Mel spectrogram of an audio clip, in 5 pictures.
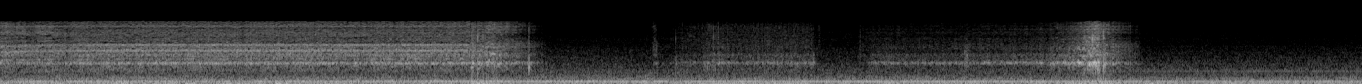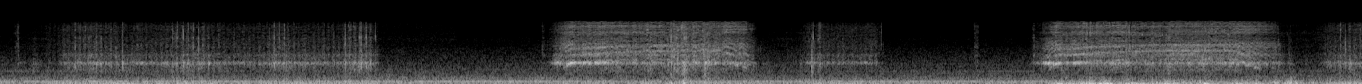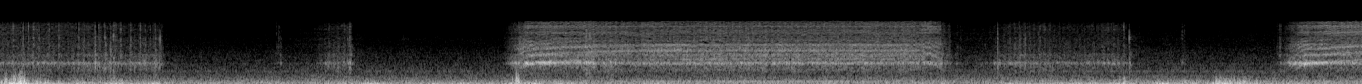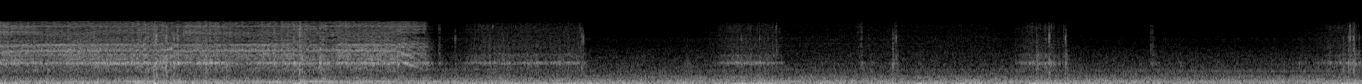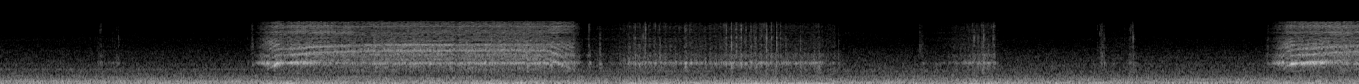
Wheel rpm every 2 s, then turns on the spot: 160, 160, 60, 10, 20, 30, 0, 30, 20, 50, 90, 20, 130, 20, 10, 10, 140, 160, 50, 10, 140, 160, 70, 10, 10, 10, 0, 0, 70, 140, 30, 10, 0, 50.
6-12 14-18 26-30 36-38 46-50 60-62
